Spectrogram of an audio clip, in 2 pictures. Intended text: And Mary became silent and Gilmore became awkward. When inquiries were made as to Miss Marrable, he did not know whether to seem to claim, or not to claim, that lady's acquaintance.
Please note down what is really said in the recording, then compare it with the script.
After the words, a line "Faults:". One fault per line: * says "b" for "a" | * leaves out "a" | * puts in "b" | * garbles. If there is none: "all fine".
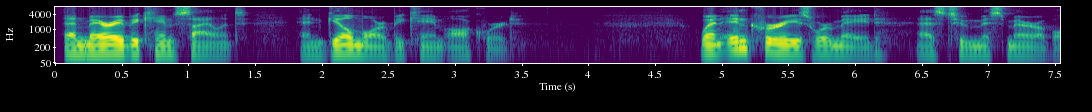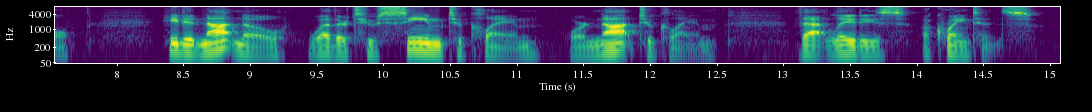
And Mary became silent and Gilmore became awkward. When inquiries were made as to Miss Marrable, he did not know whether to seem to claim, or not to claim, that lady's acquaintance.
Faults:
all fine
